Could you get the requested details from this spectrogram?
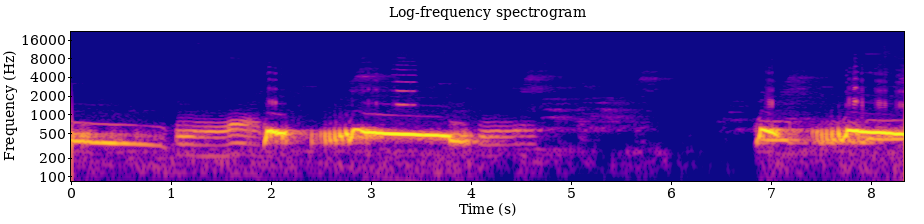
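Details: Spotted dove singing: a series of mellow, hooting coos, several with a rising start and a long, gently falling drawn-out note, followed by a pause, then the phrase begins again.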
